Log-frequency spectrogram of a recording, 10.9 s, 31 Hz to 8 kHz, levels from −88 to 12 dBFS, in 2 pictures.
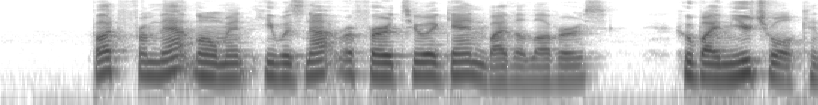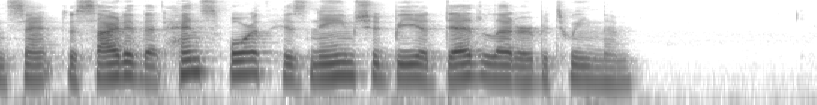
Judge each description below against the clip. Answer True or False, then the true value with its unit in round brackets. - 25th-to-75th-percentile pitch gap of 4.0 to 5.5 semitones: False (3.5 semitones)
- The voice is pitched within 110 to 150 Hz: True (140 Hz)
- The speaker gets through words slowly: False (160 wpm)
